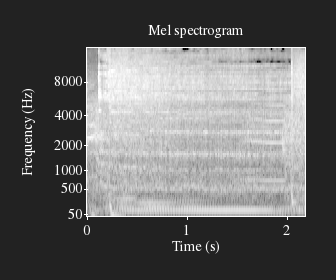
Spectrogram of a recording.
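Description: Heavy hardcore punk music from a band recording. The full band hits a chord at the start and lets it ring as a held, low, heavy chord under a wash of cymbals.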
